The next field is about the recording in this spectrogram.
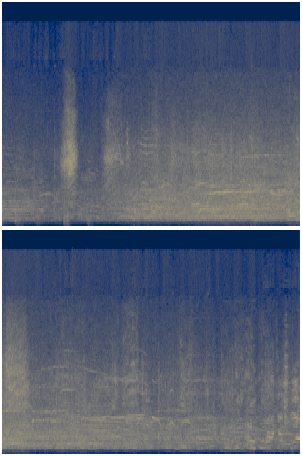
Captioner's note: crowd chatter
